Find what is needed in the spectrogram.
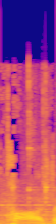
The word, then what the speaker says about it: Taj: All I'd always have to tell them, my name is Taj, like the Taj Mahal.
